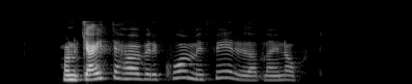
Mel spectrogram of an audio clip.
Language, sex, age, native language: Icelandic, female, 20-29, Icelandic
